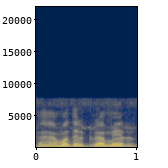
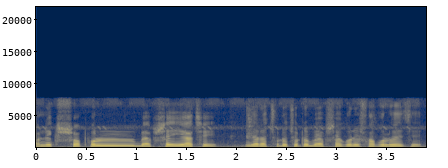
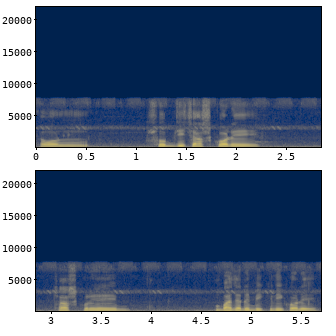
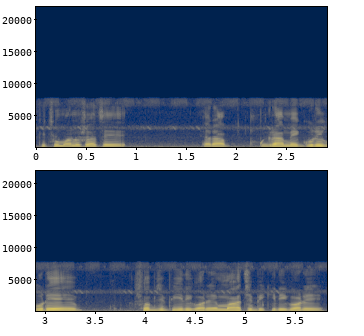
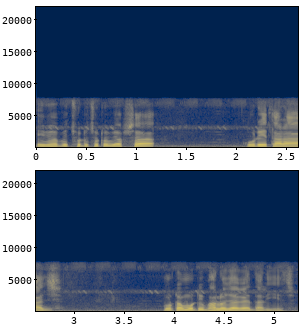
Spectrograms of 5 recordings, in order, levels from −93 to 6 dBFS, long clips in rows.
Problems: constant background noise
